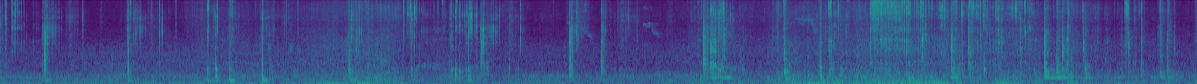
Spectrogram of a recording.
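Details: Sharp crunching and cracking clicks over a low rumble, like handling noise or something being broken, with no clear animal calls.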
